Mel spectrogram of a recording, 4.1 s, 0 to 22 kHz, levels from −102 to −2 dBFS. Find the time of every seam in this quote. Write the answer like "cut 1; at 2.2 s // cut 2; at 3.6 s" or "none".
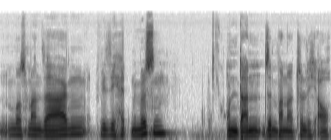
cut 1; at 1.2 s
